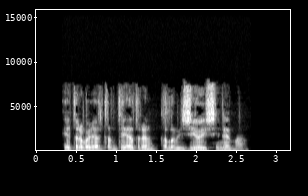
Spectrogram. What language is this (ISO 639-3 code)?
cat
